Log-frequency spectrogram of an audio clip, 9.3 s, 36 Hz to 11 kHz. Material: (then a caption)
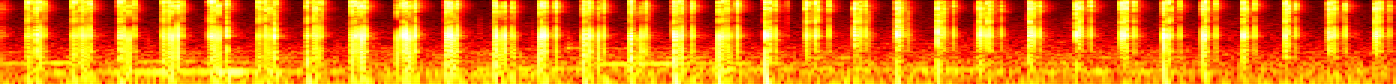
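Plastic. Long nails scratch and tap a pink plastic paddle brush with a textured back and ribbed handle. About 40 short, dry, bright scratching bursts repeat quickly and steadily across the clip, each stopping abruptly with no ring.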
